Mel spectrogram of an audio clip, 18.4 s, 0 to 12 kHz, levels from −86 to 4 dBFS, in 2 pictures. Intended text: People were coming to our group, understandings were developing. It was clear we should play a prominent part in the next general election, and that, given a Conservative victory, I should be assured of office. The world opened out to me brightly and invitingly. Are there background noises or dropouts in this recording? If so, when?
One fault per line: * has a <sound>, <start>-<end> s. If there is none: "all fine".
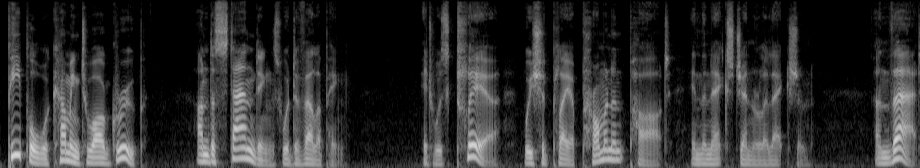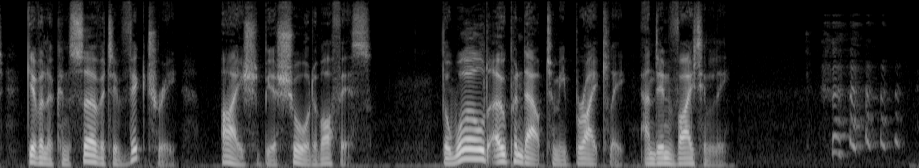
* has a laugh, 17.2-18.3 s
